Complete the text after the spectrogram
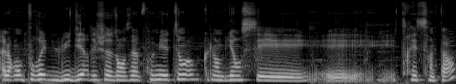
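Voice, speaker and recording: Her voice is medium in pitch, and the woman talks at a moderate pace with fairly even intonation. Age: 50s. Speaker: accountant. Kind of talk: interview. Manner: hesitant, many fillers and repetitions.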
